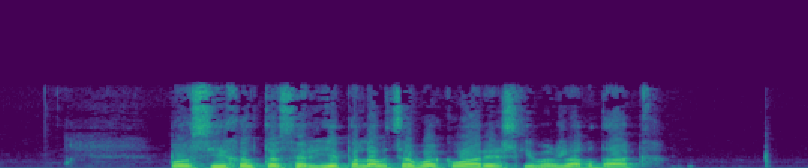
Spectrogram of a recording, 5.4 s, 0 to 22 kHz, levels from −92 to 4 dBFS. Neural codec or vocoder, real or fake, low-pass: none; real; 10.8 kHz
